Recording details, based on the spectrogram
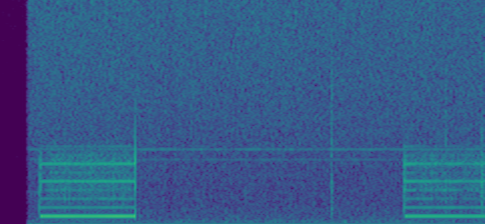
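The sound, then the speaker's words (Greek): A steady electronic telephone tone sounds for about a second, falls silent over a low line hiss, then starts again; a clear ringback-style beep pattern with no voices, as a call is placed from a room at the Frankfurter Hof hotel. “Ζήτησα να μου στείλουν ένα μπουκάλι τζιν και τηλεφώνησα στο σύνδεσμό μου.”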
